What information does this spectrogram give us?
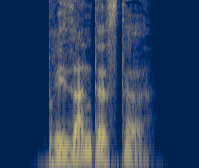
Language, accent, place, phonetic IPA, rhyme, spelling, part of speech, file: German, Germany, Berlin, [bʁiˈzantəstə], -antəstə, brisanteste, adjective, De-brisanteste.ogg
- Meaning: inflection of brisant: 1. strong/mixed nominative/accusative feminine singular superlative degree 2. strong nominative/accusative plural superlative degree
